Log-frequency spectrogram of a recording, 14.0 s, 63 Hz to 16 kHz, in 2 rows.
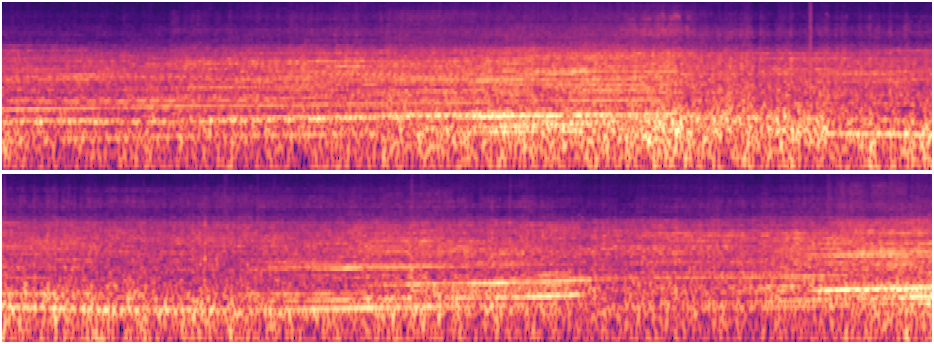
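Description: A Yamaha R1 sport motorcycle engine revs hard while riding in hot desert conditions, giving a loud, continuous roar whose pitch sweeps up and down with the throttle and wind rush behind it.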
